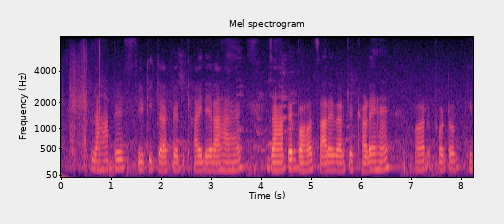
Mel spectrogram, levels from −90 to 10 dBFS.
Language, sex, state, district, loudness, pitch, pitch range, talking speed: Hindi, male, Bihar, Kaimur, -22 LUFS, 125 Hz, 120-145 Hz, 140 wpm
